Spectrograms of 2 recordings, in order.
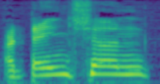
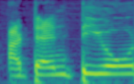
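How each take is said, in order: First: The ending is said as shun. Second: The ending is said as tee-yon. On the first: The speaker calls it right. "ट आ जाएगा और ये शन बन जाता है" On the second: The speaker calls it wrong. "ये अटेंटियोन नहीं करना है"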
